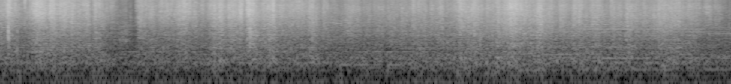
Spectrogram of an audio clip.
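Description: Crinkly wrapping rustling in uneven surges as a doll is pulled out of it.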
